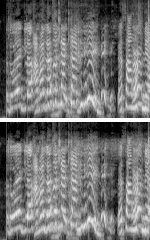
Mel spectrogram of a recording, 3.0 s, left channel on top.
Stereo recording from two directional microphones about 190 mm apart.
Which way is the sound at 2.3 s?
5° left (ahead or behind).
